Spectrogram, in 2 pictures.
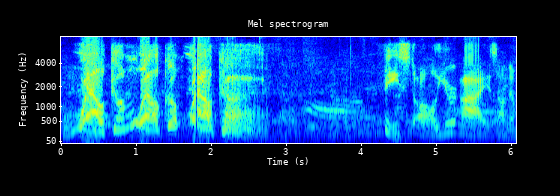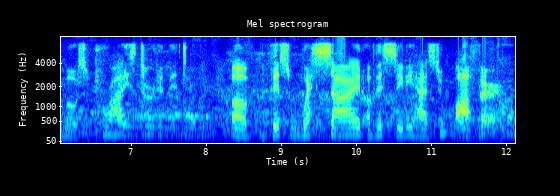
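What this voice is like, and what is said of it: Screaming hype announcer voice. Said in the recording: “the most hypest dude ever try to hype up this match ... all you hear is just a screaming going”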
